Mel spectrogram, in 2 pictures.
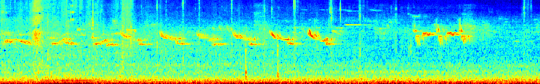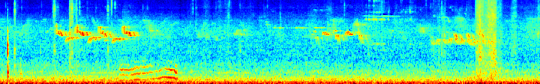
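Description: Small birds chirping in runs of short, repeated, slightly falling notes, over a steady low rumble of background noise.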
